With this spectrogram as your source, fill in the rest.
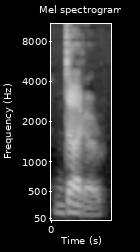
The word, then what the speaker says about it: daughter: También se puede escuchar en algún tipo de pronunciación tratando de imitar el acento europeo. Pero si lo llevamos al inglés americano sería daughter.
